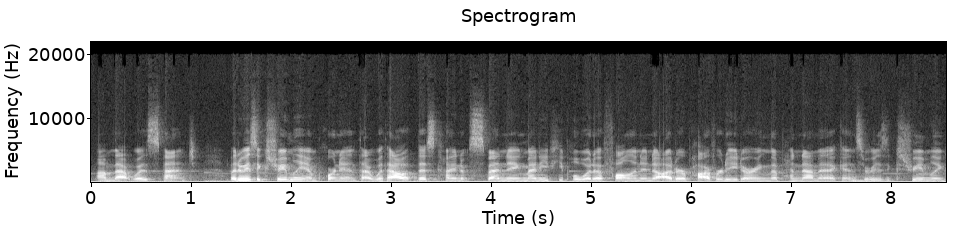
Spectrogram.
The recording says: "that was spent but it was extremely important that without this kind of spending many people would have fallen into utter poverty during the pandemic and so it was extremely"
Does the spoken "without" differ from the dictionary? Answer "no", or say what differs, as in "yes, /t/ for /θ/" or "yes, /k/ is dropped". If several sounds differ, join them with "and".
no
